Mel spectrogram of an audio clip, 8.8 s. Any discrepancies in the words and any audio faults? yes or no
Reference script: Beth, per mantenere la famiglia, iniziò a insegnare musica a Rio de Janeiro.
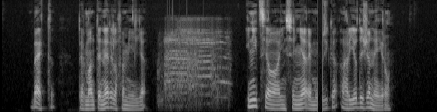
yes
